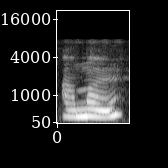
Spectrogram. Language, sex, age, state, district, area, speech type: Assamese, female, 18-30, Assam, Sonitpur, rural, spontaneous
